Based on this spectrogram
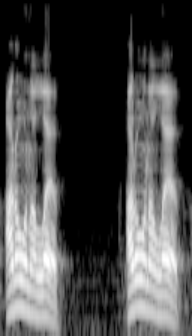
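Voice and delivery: "live" short and lax, like "lev"; short i demo. Shown as a demonstration. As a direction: model the sentence clearly, ending on a relaxed "live". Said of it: "이렇게 한번 발음해 보겠습니다".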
